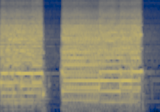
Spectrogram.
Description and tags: guit. dist.
another loop with my guitar this time with distorsion. Edited with Logic.
distorsion, guitar, loop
